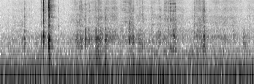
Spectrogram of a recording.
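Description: Scissors snipping through scrap fabric, a couple of crisp close cuts followed by softer faint snips and rustling, quiet and alone.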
